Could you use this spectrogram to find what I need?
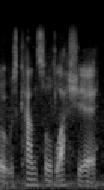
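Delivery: ordinary talk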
